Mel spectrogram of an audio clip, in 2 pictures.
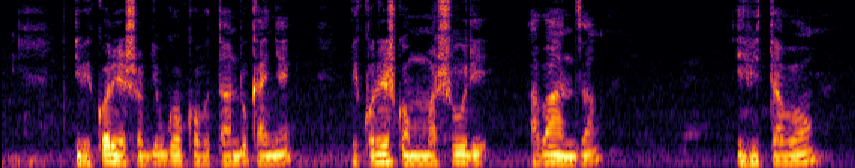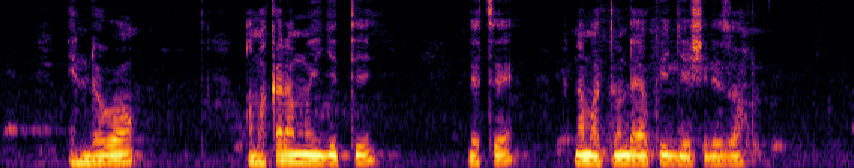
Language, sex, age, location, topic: Kinyarwanda, male, 18-24, Nyagatare, education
